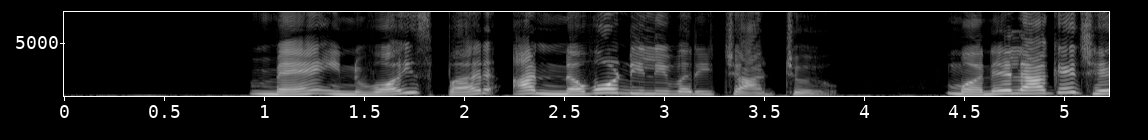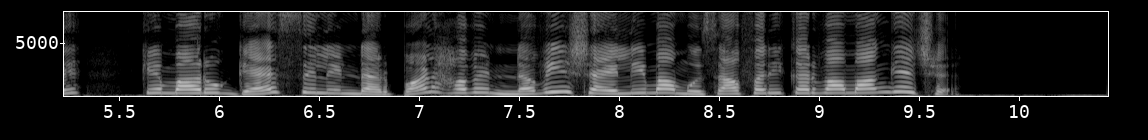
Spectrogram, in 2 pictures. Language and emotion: Gujarati, surprised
